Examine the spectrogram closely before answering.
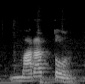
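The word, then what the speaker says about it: maratón: now let's check out Maron three syllables so the accent is going to be on the third maraton now the last one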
